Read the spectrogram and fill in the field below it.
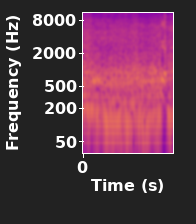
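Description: The four-cylinder engine of a 2013 Alfa Romeo 4C mid-engine sports car accelerates in a close, loud, continuous drone that fills the whole brief moment.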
